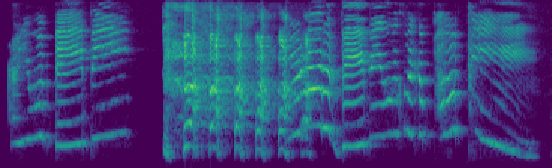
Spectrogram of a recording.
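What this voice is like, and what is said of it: Valley Girl style pet-talk voice. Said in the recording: “you don't sound like yourself ... Long Island, basic ... Sometimes I turn into a Valley Girl when I'm in, like, my dog mommy mode ... That's your dog voice? Is your Valley Girl voice?”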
